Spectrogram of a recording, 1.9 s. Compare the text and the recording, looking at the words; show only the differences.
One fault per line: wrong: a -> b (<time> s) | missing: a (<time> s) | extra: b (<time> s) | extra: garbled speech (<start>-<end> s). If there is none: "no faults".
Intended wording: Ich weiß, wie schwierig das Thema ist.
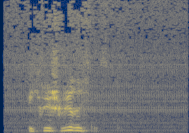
missing: weiß (0.4 s)
missing: das Thema (0.9 s)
